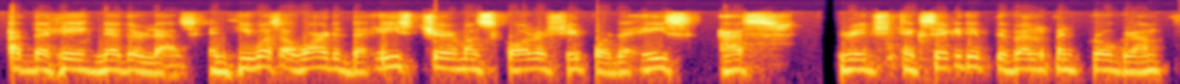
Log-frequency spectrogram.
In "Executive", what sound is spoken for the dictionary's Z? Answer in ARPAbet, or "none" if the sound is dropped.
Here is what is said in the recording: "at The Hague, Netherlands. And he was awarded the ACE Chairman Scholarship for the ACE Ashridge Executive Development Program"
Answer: S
